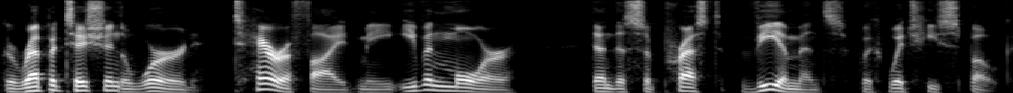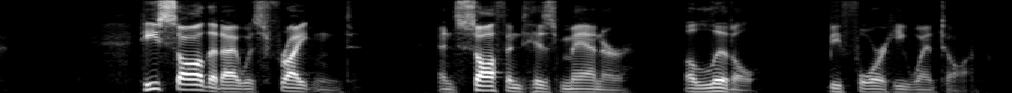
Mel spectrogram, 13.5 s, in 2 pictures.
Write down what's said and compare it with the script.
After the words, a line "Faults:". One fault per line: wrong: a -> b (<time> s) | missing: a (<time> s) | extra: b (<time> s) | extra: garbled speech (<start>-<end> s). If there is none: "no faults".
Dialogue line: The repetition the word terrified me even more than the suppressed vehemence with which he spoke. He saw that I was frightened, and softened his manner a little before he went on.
The repetition the word terrified me even more than the suppressed vehemence with which he spoke. He saw that I was frightened, and softened his manner a little before he went on.
Faults:
no faults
